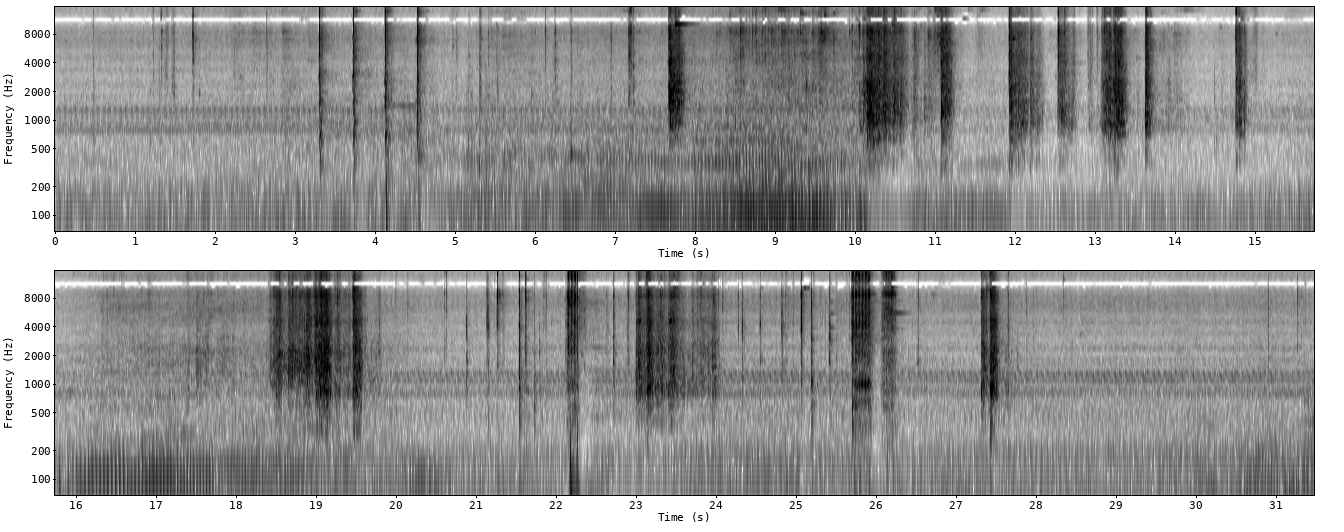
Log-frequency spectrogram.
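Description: Hand-tool work on a Honda scooter's aluminium CVT cover as it is tapped loose and pulled off the belt drive: scattered sharp knocks and clicks of metal on metal, with two longer stretches of scraping and rattling, about a third of the way in and again just past the middle.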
